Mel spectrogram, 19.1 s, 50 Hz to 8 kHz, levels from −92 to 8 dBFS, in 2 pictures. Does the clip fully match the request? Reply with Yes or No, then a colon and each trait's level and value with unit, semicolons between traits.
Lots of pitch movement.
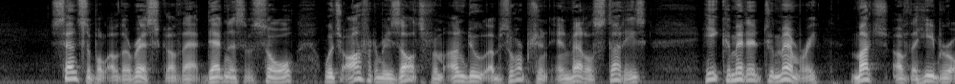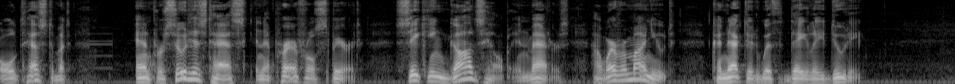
Yes: wide, 6.0 semitones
